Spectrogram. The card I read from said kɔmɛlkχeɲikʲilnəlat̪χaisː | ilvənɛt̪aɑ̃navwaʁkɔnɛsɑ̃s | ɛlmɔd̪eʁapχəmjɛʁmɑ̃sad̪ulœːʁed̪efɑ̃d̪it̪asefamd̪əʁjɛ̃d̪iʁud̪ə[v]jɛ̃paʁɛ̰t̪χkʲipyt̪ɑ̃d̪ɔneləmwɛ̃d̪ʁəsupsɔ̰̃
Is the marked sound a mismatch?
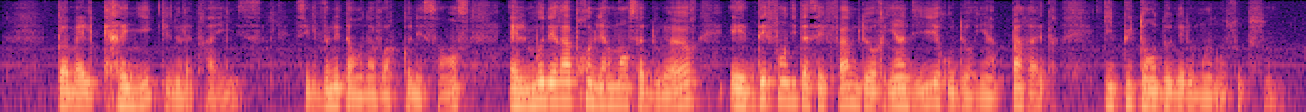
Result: yes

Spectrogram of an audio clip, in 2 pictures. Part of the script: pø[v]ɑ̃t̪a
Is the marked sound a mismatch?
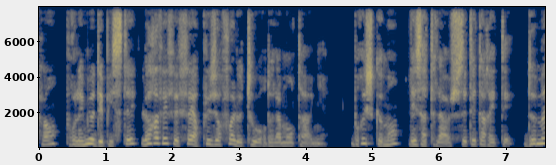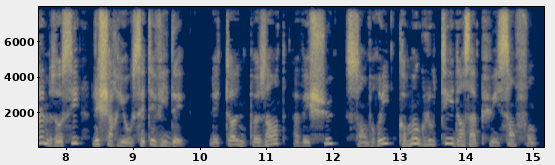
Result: yes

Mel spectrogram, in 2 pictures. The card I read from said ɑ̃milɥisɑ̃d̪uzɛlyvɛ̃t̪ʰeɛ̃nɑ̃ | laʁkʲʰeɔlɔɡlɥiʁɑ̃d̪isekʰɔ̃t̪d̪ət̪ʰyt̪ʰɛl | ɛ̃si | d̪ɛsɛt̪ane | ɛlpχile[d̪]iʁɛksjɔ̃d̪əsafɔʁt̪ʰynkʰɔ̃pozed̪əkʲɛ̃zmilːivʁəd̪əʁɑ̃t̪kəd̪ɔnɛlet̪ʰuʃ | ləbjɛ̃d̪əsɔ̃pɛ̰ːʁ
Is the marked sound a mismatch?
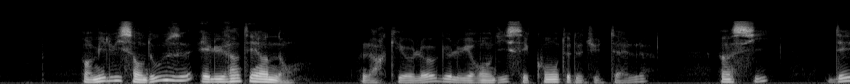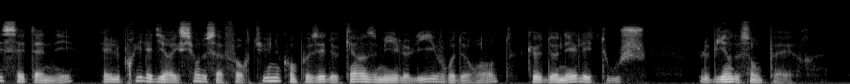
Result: no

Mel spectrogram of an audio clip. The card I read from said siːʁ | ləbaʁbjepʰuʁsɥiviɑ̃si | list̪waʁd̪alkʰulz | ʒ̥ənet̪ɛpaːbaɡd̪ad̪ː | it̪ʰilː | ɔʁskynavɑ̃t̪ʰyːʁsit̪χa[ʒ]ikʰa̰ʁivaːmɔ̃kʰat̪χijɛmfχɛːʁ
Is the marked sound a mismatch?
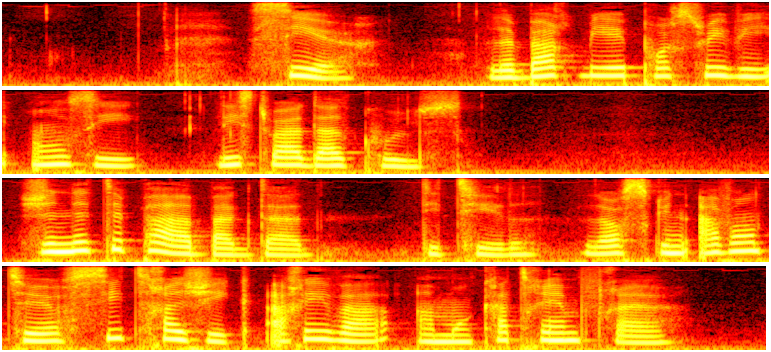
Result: no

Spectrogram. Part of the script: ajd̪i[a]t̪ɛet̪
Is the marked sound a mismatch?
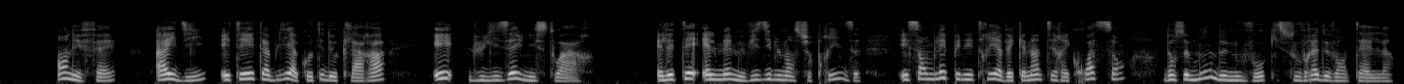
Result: yes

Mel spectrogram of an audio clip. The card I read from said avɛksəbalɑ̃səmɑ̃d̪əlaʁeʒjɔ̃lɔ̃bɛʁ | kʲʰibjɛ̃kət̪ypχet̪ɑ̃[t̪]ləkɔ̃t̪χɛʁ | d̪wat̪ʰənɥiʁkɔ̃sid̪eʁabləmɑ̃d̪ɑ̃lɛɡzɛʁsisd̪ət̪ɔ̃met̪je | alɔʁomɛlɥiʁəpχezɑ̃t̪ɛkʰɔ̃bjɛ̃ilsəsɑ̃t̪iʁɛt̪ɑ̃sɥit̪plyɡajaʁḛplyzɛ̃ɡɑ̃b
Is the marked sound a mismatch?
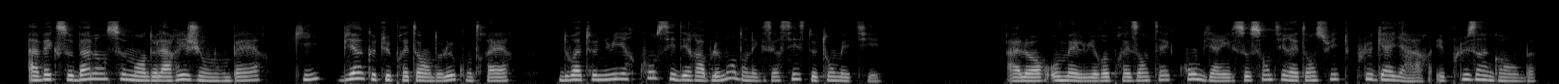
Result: yes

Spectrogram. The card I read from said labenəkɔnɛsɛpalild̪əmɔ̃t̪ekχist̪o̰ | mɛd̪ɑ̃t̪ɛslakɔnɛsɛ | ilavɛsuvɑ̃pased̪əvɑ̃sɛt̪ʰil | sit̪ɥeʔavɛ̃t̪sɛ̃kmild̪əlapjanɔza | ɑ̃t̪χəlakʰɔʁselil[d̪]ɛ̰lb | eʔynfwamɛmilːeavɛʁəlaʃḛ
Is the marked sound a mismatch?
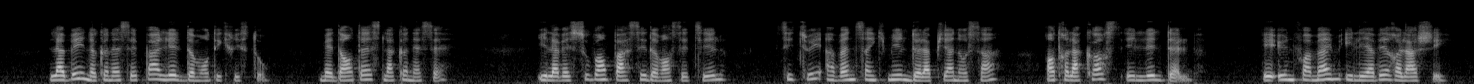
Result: no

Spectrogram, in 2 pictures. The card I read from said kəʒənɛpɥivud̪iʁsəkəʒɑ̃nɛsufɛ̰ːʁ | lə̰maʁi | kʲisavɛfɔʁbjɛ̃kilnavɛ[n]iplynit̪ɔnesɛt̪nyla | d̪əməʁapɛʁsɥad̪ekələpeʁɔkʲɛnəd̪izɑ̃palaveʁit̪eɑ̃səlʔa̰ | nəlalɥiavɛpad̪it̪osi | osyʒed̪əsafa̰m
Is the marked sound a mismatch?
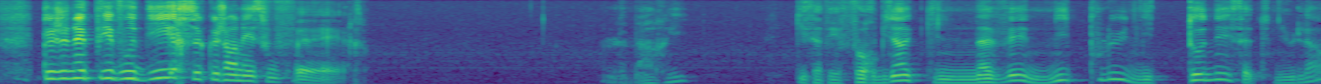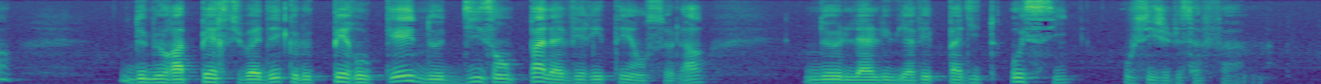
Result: no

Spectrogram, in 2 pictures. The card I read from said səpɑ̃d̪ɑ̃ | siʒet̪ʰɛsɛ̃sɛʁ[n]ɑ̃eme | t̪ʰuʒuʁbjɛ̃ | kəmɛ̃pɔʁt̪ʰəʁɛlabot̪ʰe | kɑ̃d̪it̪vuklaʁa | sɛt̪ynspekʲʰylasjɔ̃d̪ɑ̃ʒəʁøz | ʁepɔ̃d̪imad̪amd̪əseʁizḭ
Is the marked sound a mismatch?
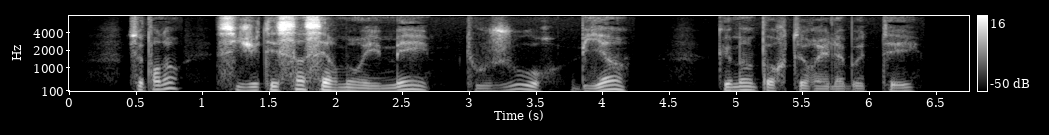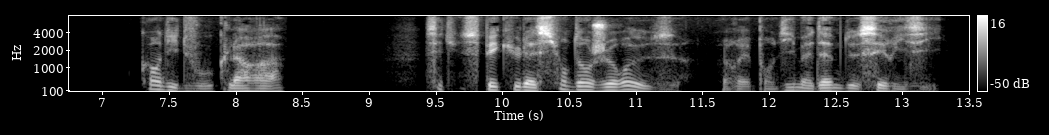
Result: yes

